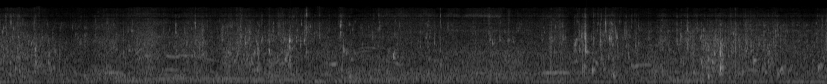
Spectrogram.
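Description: Small waves lapping and trickling against the shoreline rocks, with scattered small splashes. Under it runs a low steady hum that weakens through the middle and comes back about four seconds in.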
